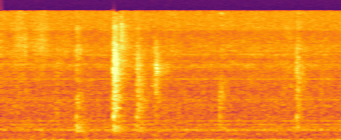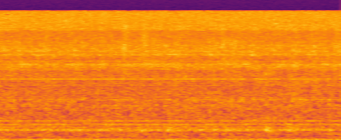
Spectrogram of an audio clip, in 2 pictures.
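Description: Dry-erase marker writing on a whiteboard: a handful of short taps and squeaks of the pen in the first three seconds, over a steady low room hum.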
